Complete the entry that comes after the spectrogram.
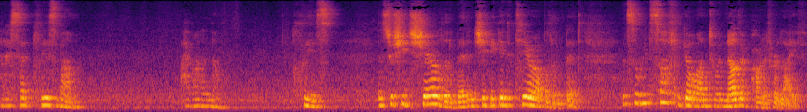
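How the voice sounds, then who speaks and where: With lively intonation and big swings in loudness, a woman speaks at a moderate pace and medium pitch, taking long, frequent pauses amid audible room echo and noticeable background noise. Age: 50s. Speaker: spiritual teacher. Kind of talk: personal story in a talk.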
